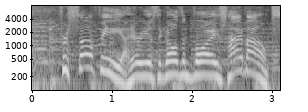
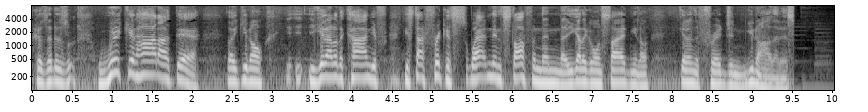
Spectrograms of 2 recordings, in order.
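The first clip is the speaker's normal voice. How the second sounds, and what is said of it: Deliberately bad put-on Boston accent. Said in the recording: “my worst Boston accent ever”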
